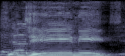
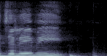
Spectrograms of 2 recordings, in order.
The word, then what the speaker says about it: jalebi: Jeeni. Come on, say it properly. Say jalebi. Jabini.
